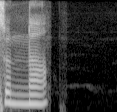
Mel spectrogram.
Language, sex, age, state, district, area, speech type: Telugu, female, 30-45, Andhra Pradesh, Eluru, rural, read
